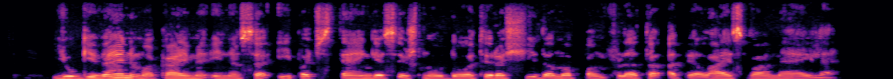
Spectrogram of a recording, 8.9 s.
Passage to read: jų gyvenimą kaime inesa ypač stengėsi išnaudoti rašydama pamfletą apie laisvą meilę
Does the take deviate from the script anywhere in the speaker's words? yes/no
no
